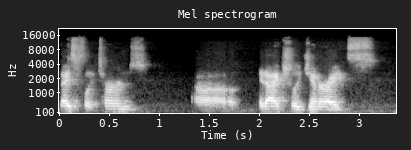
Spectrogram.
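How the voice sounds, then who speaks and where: A man with a medium-pitched voice and an Alabama accent, at a moderate pace. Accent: Alabama Southern US. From US South, Athens, Alabama. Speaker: software developer, tech meetup speaker. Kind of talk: technical talk.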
